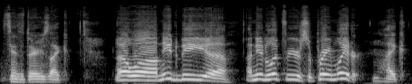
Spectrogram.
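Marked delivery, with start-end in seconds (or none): 1.2-3.6 alien voice. Pretend. Alien asks for leader.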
